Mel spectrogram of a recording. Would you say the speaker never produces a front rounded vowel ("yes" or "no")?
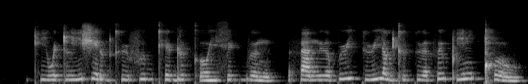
yes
